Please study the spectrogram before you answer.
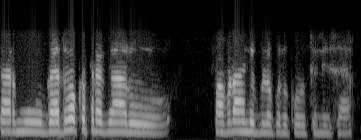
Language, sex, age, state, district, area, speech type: Odia, male, 45-60, Odisha, Nabarangpur, rural, conversation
